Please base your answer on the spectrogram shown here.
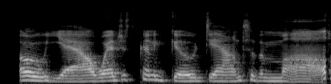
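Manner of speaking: shy, timid put-on American accent.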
